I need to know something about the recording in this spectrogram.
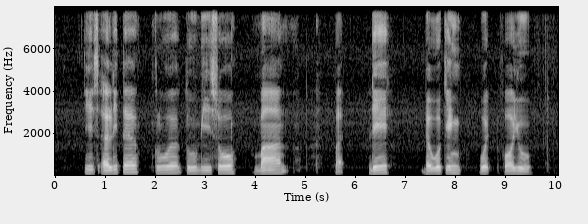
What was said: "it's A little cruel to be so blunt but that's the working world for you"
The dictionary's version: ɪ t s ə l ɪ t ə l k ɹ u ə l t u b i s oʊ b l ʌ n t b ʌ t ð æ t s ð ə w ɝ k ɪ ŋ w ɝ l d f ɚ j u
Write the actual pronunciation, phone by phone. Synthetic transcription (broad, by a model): ɪ t s ə l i t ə l k ɹ u ə l t u b i s oʊ b ɑ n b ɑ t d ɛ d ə w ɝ k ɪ ŋ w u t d f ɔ j u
